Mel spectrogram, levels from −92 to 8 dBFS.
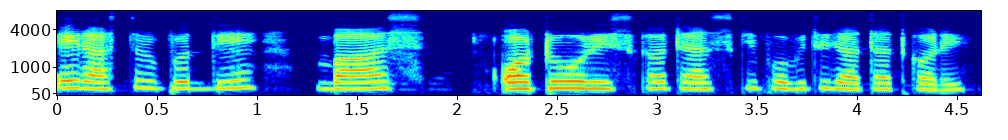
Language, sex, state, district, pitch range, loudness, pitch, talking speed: Bengali, female, West Bengal, North 24 Parganas, 220-245 Hz, -19 LUFS, 230 Hz, 145 wpm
